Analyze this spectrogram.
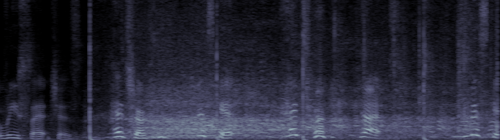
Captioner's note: laughter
